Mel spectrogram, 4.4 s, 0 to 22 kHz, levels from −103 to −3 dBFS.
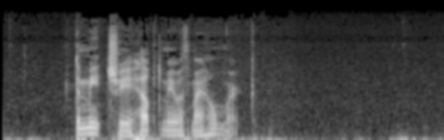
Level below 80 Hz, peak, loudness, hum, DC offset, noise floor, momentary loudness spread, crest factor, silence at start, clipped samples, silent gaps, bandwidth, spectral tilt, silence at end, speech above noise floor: -40 dBFS; -2 dBFS; -22 LUFS; none; under 0.1%; -60 dBFS; 18 LU; 24 dB; 0.05 s; under 0.1%; none; 15 kHz; -4 dB/octave; 0.3 s; 39 dB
